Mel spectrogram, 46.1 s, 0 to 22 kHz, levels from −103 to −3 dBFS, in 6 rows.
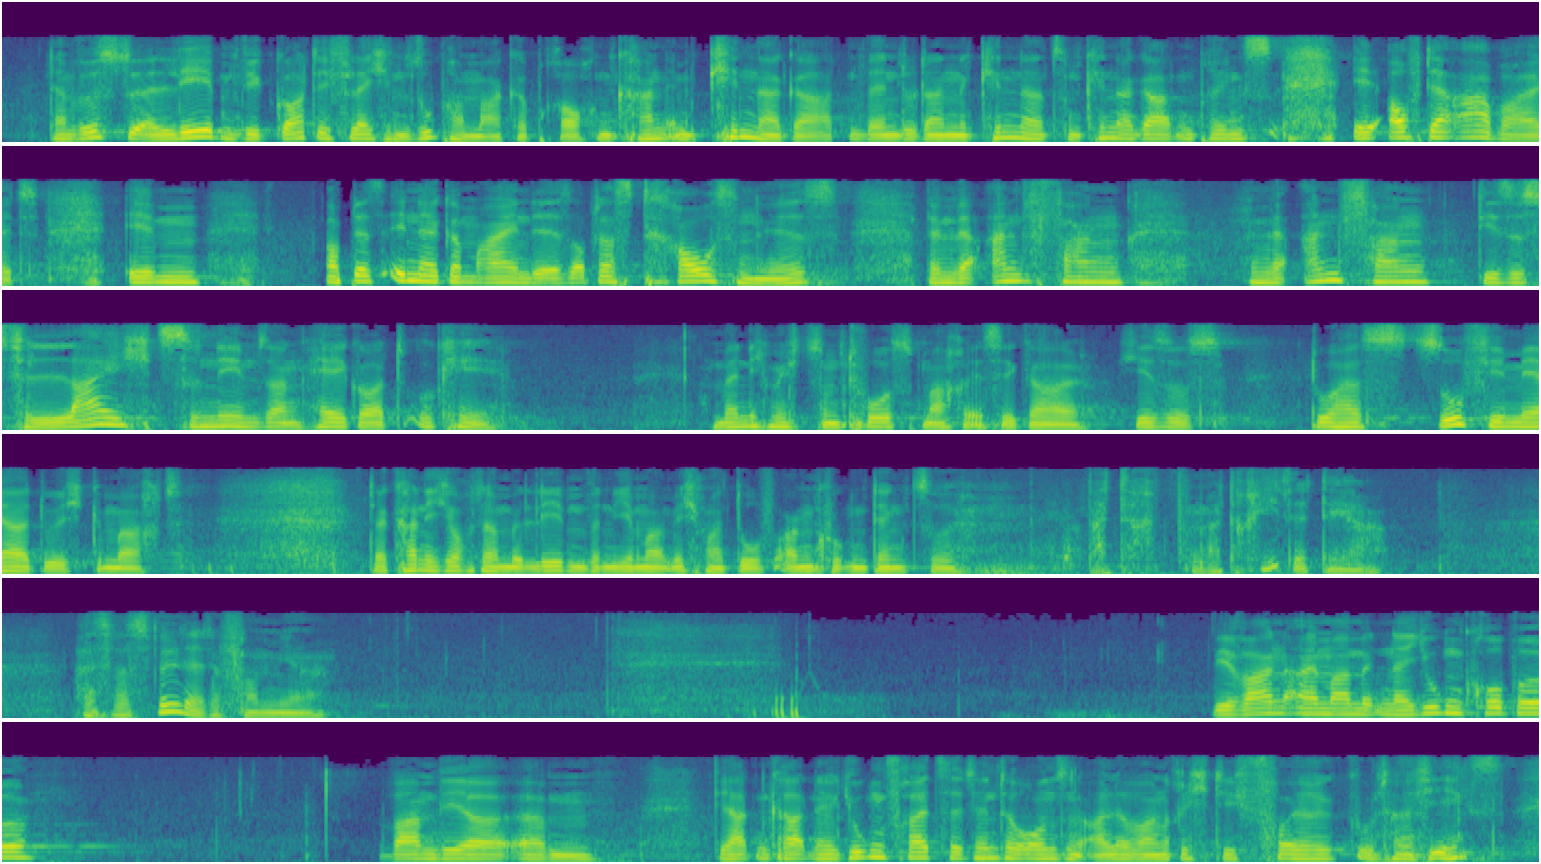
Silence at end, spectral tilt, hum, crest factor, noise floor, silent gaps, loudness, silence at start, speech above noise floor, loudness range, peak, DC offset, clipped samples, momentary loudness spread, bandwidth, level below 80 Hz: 0 s; -5.5 dB/octave; none; 16 dB; -56 dBFS; none; -18 LUFS; 0.25 s; 39 dB; 7 LU; -2 dBFS; under 0.1%; under 0.1%; 14 LU; 8 kHz; -44 dBFS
